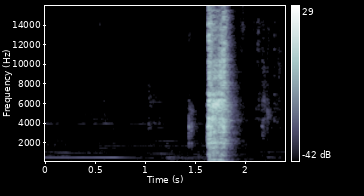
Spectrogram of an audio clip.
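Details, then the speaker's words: Dog with kennel cough (infectious tracheobronchitis): a single short, harsh hacking cough, as if choking on something stuck in the throat, over soft background music. "кашляет собака так буд чем-то подавилась и пытается избавиться от инородного предмета в горле"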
